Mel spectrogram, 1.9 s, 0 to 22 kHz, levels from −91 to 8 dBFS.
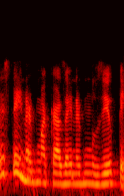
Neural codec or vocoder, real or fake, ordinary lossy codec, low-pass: none; real; Opus, 16 kbps; 7.2 kHz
